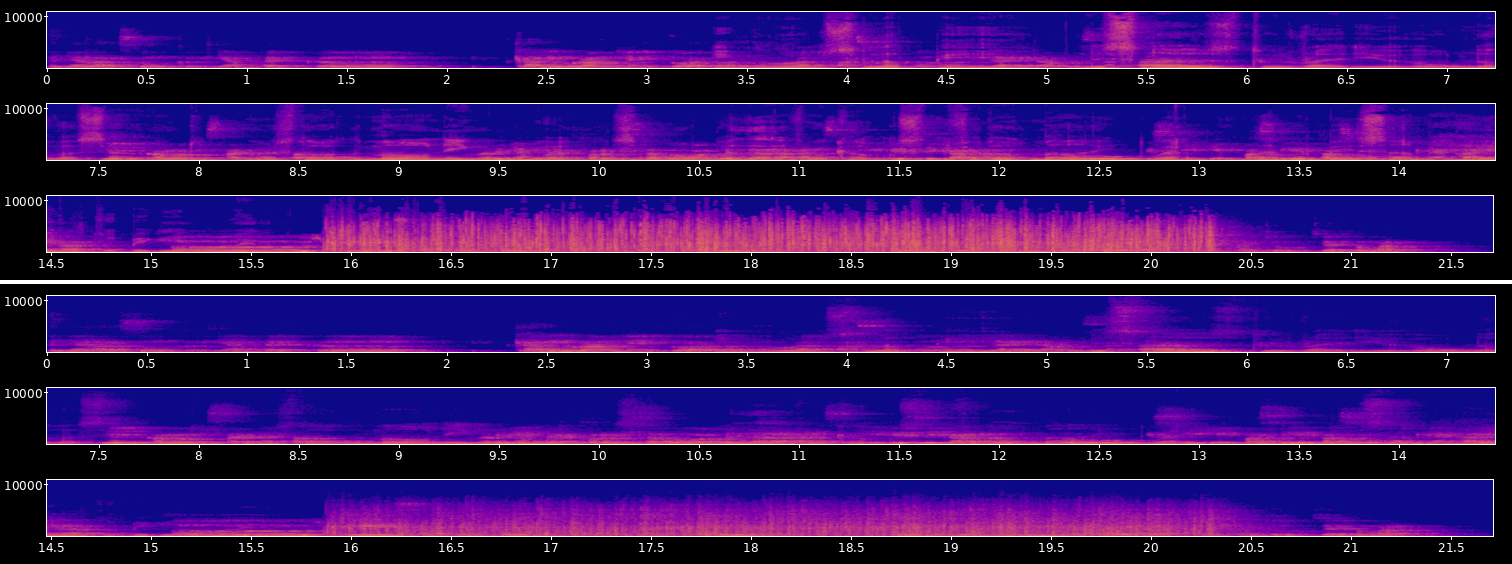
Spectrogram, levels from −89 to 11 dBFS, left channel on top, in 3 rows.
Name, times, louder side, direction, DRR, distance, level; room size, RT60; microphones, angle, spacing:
voice 1, 0.0-1.9 2.3-5.9 6.3-6.4 6.8-7.1 7.4-8.9 9.3-14.7 15.1-18.2 18.7-21.2, left 1 dB, 40° left, -6 dB, 3.5 m, -37 dB
sound 1, 3.3-20.3, left 6 dB, 80° left, 0.4 m, -33 dB
15.5 x 8.2 x 2.7 m, 0.74 s
head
